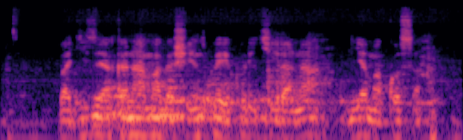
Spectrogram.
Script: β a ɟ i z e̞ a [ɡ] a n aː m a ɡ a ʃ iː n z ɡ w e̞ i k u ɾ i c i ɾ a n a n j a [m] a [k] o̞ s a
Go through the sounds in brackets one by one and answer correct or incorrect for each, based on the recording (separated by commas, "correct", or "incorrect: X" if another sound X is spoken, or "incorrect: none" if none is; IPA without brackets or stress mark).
incorrect: k, correct, correct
